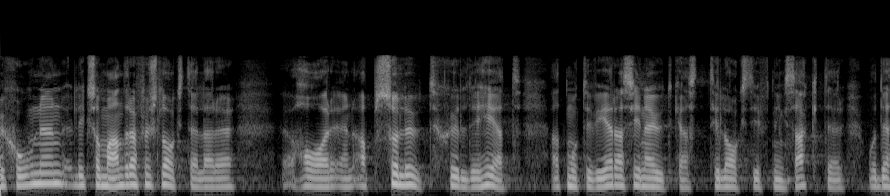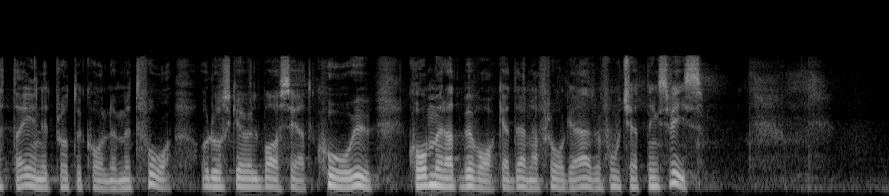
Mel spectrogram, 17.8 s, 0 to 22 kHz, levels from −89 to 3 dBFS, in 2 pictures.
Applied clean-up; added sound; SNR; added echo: none; none; none; none.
